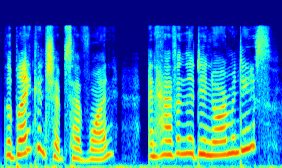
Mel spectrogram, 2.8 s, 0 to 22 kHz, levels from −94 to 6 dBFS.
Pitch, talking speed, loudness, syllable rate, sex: 315 Hz, 190 wpm, -17 LUFS, 7.3 syllables/s, female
